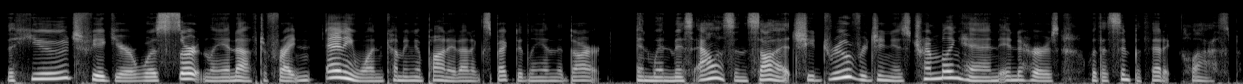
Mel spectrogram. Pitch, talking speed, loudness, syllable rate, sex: 195 Hz, 165 wpm, -19 LUFS, 4.9 syllables/s, female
